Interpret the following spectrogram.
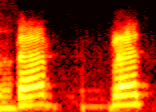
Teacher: ta ini dia itu kan ada syiddahnya, ketahan dia, tapi dia juga punya hamas. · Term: syiddah mahmusa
